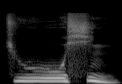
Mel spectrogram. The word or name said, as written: 觉醒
